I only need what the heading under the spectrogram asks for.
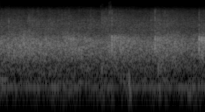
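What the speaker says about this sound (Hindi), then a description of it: "हम ताली बजा के परमेश्वर को धन्यवाद दे।" A church congregation at a Sunday service applauds, a steady wash of clapping hands from many people filling the room throughout, with no voices standing out.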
